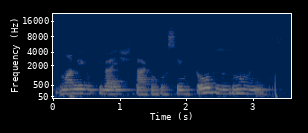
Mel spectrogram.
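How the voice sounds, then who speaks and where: A woman playing a calm, gentle missionary. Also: fairly high pitch, normal speed, slight background noise, lightly acted. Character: calm kindly missionary man, patient and gentle. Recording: roomy echo.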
